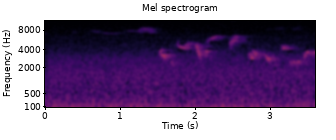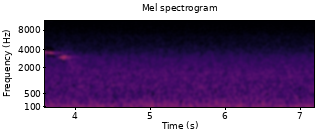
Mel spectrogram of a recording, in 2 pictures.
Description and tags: Taken on a Nikon Coolpix p520 in video setting. In a Scottish Glen while walking by a stream to a waterfall.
